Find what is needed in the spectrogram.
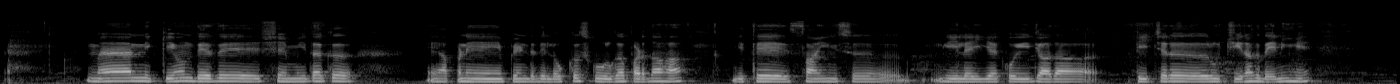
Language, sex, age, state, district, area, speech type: Dogri, male, 18-30, Jammu and Kashmir, Samba, rural, spontaneous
